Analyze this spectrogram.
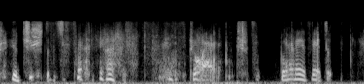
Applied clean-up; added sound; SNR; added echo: neural diffusion model UNIVERSE++.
